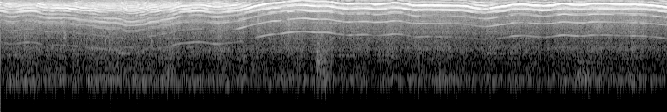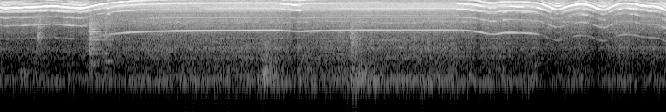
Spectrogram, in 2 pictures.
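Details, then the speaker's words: High-pitched dental handpiece whine rising and falling, with a short pause midway, opening the embrasures of a provisional crown and trimming close to the visible finish line without nicking it. "I'm going to open up the gindel EMB brazers here a little bit and you look if you look this very carefully I can see my finish line that I produced here so I'm going to try to uh get my burst close to that without uh micking it"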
